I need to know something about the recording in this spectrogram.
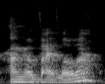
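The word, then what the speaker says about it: Tagovailoa: It's interesting though, because you did mention, both of you mentioned that you would invest in Tua, and I'm going to try to pronounce the last name because I think it's important that we do it. Hanga Bailoa, I believe. – Yes, we'll give it to you. Yeah, that sounds great.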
